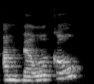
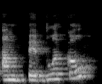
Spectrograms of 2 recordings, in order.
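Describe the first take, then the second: First: The word begins with 'um' and is said normally. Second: The word begins with 'un', garbled like 'unbiblical'. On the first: The speaker calls it right. "For me, it was umbilical" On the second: The speaker calls it wrong. "It came out unbiblical"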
